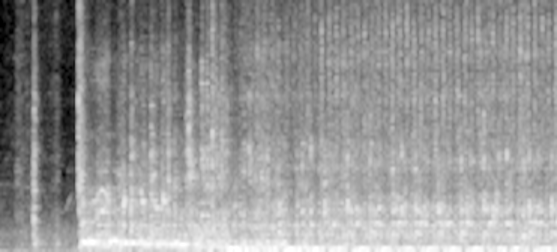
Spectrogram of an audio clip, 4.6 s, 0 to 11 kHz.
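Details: Old Ford diesel truck after glow plug switch repair, started without starter fluid after 10 seconds of glow plugs: brief crank, catches within a second and settles into a steady, even diesel clatter at idle; clean start.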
